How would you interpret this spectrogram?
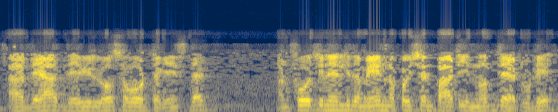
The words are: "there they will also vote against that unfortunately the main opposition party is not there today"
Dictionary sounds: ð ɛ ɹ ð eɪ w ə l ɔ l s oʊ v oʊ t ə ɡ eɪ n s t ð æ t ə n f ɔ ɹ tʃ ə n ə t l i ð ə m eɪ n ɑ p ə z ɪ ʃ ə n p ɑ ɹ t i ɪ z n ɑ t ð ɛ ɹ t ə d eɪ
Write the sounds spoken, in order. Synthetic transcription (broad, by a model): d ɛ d eɪ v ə l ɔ s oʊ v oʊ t ə ɡ eɪ n s t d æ t ə n f ɔ ɹ tʃ ə n ə t l i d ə m eɪ n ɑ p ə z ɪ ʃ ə n p ɑ ɹ t i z n ɑ t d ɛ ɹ t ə d eɪ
